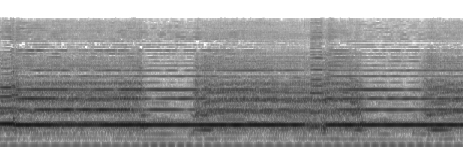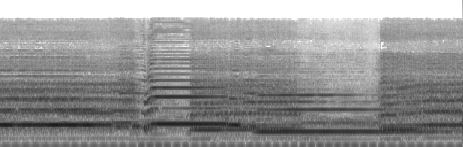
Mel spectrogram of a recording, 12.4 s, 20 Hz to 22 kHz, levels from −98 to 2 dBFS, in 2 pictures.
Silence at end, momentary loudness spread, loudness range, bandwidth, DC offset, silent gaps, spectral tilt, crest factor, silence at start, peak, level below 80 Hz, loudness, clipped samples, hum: 0 s; 8 LU; 3 LU; 14 kHz; under 0.1%; none; -3 dB/octave; 12 dB; 0 s; -4 dBFS; -42 dBFS; -15 LUFS; under 0.1%; none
